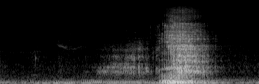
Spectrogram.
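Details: A tiger named Diego, at feeding time with chickens offered, gives a short, deep roar that swells into a harsh, rasping burst while refusing the offered food.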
